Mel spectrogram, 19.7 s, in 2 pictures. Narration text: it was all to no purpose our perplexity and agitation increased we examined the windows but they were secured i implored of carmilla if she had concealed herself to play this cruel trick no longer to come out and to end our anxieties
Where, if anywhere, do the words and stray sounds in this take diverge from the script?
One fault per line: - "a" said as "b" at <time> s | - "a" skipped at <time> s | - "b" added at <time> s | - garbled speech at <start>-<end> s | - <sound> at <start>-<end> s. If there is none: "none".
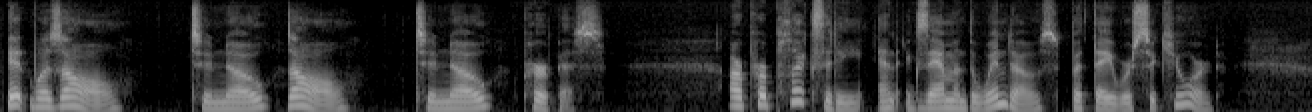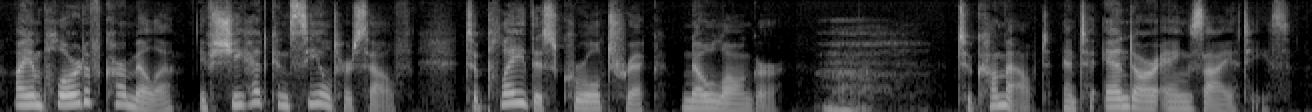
- "all to no" added at 2.2 s
- "agitation increased we" skipped at 6.8 s
- sigh at 15.9-16.8 s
